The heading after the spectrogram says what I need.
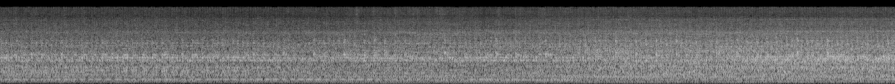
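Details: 2014 Chevrolet Niva, 100,000 km, cold start at −15 °C: steady light tapping about three per second at idle, lessening as it warms. Lifters fine, compression normal, present since new. Engine knock, source unclear.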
